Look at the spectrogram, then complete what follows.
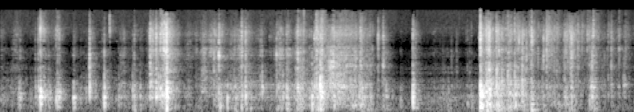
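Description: Cardboard-and-plastic toy packaging being handled: a run of irregular clicks, taps and crinkling rustles, louder about a second and a half in and again near five seconds.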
